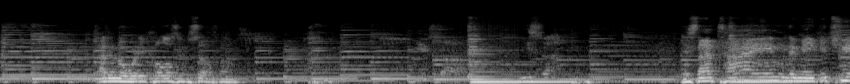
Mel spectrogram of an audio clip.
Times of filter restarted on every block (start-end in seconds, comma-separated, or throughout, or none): 2.07-5.20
